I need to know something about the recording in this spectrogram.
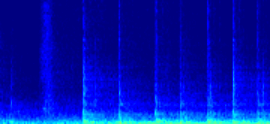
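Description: Hands and boots clank on the rungs of a metal ladder.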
